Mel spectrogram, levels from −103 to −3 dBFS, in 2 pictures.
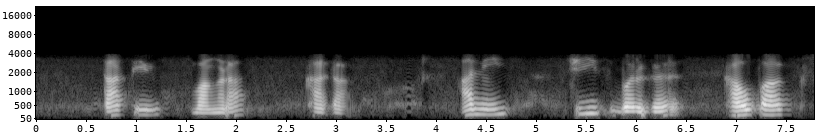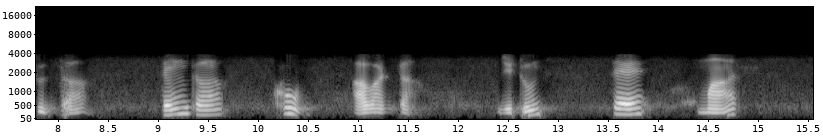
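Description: Throughout, a Codec 2 vocoder resynthesises the speech from sine waves, heard as robotic buzz rather than warble, confined to 300 Hz–3.4 kHz, fitting its 3.2 kbit/s mode.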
